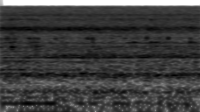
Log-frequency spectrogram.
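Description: Drill running steadily as its microstop countersink cutter cuts a countersink into a rivet hole in aluminium sheet. This is a trial cut after the stop was screwed out to make the countersink shallower.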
